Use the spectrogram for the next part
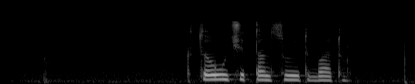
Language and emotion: Russian, neutral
